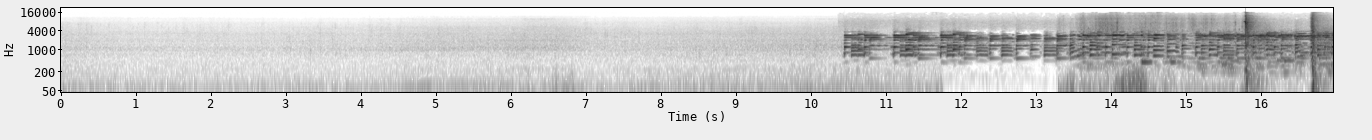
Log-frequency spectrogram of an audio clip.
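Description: Faint steady hiss, then about ten seconds in a bluegrass recording starts loud with a banjo picking quick runs of notes. A few seconds later lower instruments join it.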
